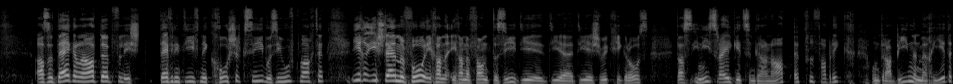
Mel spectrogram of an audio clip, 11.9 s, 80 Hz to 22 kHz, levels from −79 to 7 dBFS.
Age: 40-59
